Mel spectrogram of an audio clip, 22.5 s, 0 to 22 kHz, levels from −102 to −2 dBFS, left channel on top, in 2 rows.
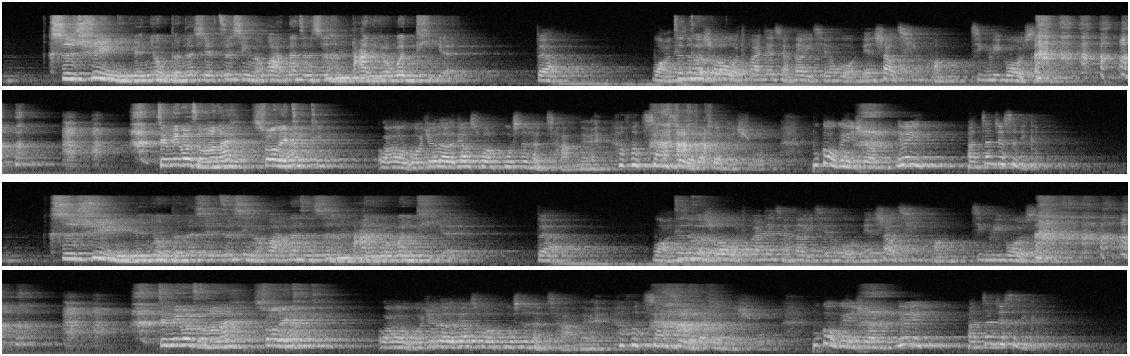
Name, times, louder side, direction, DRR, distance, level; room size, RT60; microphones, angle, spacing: voice 1, 0.5-4.6 6.8-7.2 10.3-11.5 12.5-14.5 17.7-18.4 19.8-20.1, left 3 dB, 80° left, 4 dB, 0.8 m, -27 dB
sound 1, 5.5-11.8, equal, 55° right, 2.4 m, -53 dB
voice 2, 6.5-10.6 11.0-11.3 11.9-12.3 14.1-14.3 15.0-20.5 20.9-21.6, left 2 dB, 45° left, 2 dB, 1.0 m, -31 dB
11.5 x 4.1 x 7.6 m, 1.6 s
head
